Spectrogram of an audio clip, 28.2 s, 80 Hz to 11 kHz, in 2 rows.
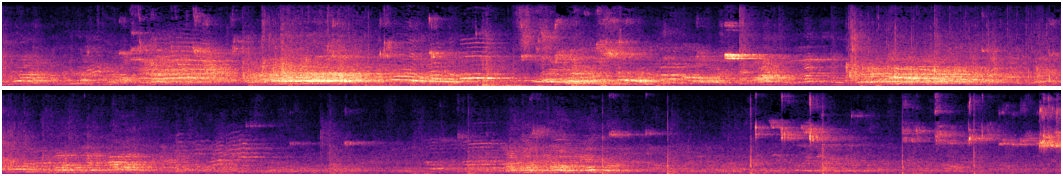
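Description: Live basketball game in a gymnasium: players' and spectators' voices calling out, with a basketball bouncing on the hardwood court and short sharp knocks, all echoing in the large hall. The voices are loudest around 4 and 12 seconds in, and quieter around 18 to 20 seconds.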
